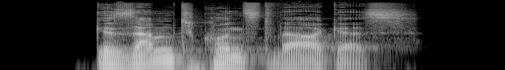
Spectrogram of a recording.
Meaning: genitive of Gesamtkunstwerk
- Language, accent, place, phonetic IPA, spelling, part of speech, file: German, Germany, Berlin, [ɡəˈzamtˌkʊnstvɛʁkəs], Gesamtkunstwerkes, noun, De-Gesamtkunstwerkes.ogg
